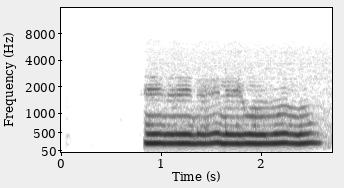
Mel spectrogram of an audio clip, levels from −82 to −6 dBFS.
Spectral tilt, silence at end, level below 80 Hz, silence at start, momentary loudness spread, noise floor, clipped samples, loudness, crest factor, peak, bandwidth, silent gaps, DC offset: -9.5 dB/octave; 0.1 s; -78 dBFS; 0.8 s; 3 LU; -83 dBFS; under 0.1%; -23 LUFS; 10 dB; -12 dBFS; 3.9 kHz; none; under 0.1%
